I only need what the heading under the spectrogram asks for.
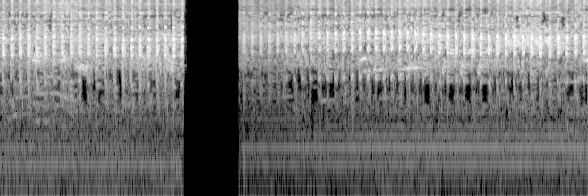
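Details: Young kingfisher chick calling without pause: rasping, high-pitched pulses repeated about three per second, broken by a short silent cut, then resuming slightly louder.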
